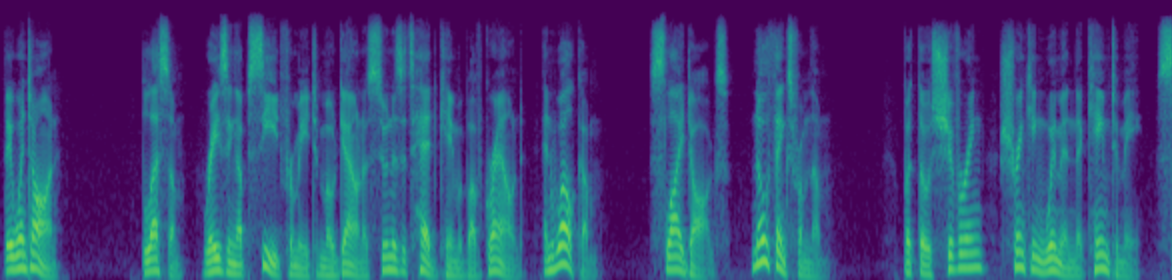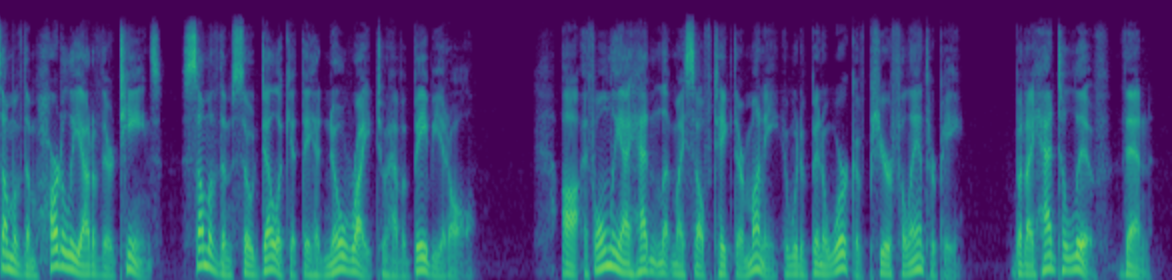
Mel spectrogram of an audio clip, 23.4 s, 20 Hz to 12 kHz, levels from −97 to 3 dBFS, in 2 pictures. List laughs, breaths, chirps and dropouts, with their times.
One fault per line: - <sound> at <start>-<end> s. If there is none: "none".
none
